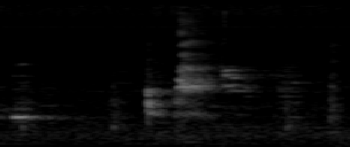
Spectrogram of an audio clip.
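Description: A whiteboard marker squeaks briefly on the board about a second in.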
